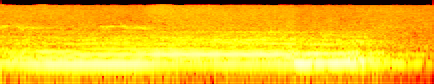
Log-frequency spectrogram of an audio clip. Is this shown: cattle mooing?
yes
